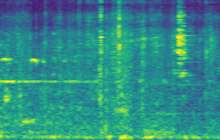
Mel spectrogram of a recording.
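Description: Near silence: faint outdoor ambience with a thin steady tone that fades out about halfway through and a few faint ticks.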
